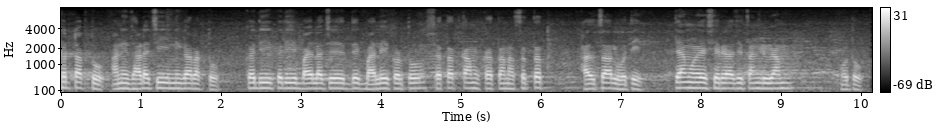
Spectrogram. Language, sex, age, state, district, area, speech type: Marathi, male, 18-30, Maharashtra, Jalna, urban, spontaneous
